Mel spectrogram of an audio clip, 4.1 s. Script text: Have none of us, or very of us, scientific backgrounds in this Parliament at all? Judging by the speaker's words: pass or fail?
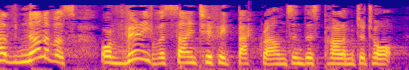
pass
